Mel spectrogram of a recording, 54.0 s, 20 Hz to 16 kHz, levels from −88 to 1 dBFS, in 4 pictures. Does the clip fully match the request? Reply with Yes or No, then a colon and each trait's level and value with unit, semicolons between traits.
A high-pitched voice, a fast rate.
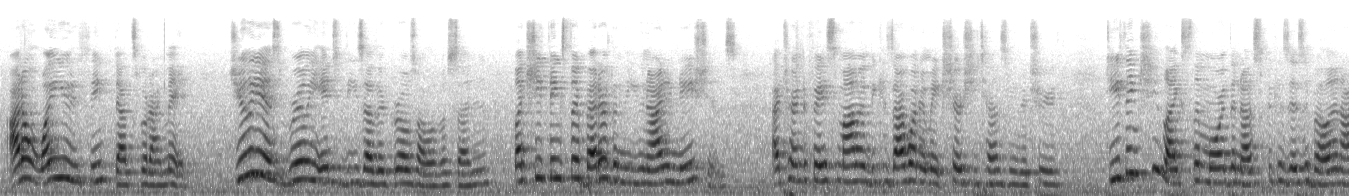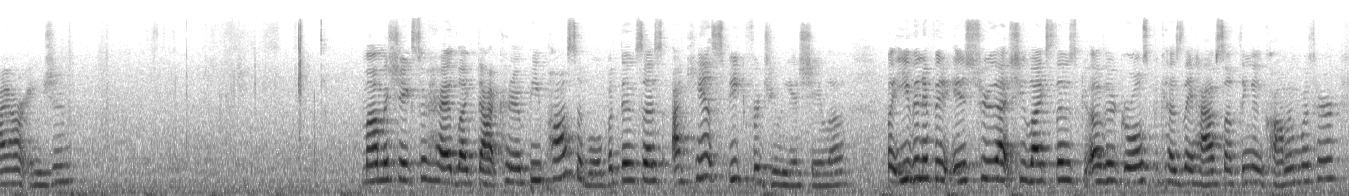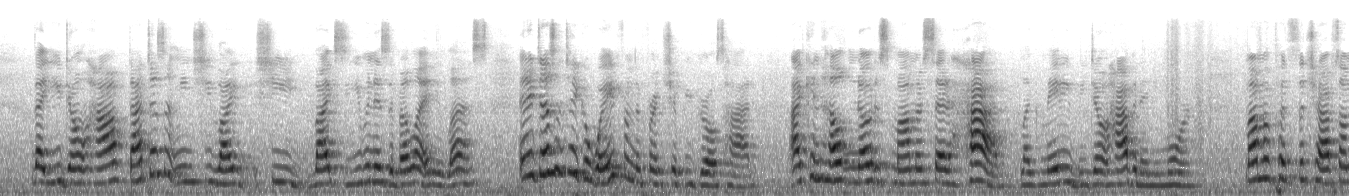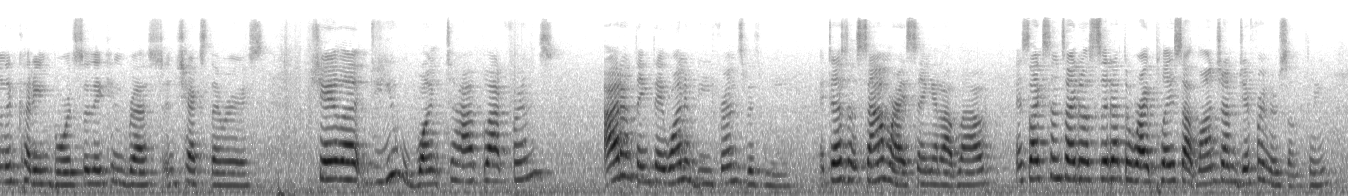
Yes: very high, 280 Hz; fast, 220 wpm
